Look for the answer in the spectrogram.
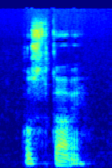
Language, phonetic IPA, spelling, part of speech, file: Polish, [puˈstkɔvʲjɛ], pustkowie, noun, LL-Q809 (pol)-pustkowie.wav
